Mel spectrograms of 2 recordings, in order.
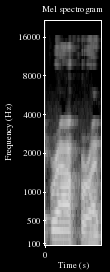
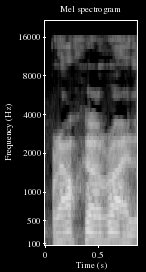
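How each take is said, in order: First: The stress falls before the final syllable. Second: The stress falls on the final syllable. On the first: The speaker calls it wrong. "We say Braucherei, but sorry" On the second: The speaker calls it right. "The stress is actually on the ending"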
